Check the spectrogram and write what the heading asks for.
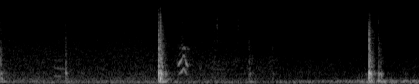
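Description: Two sharp knocks about two seconds apart: a flipped plastic bottle landing on a folding table.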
